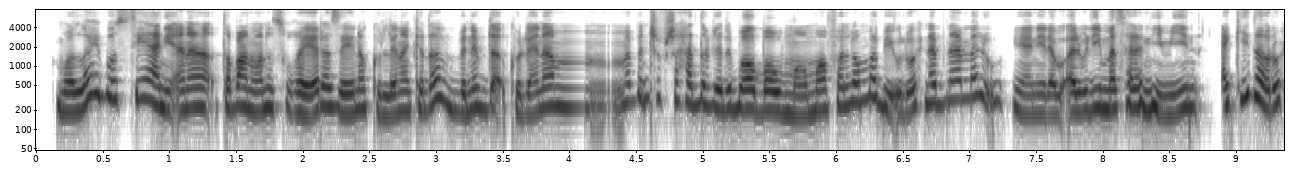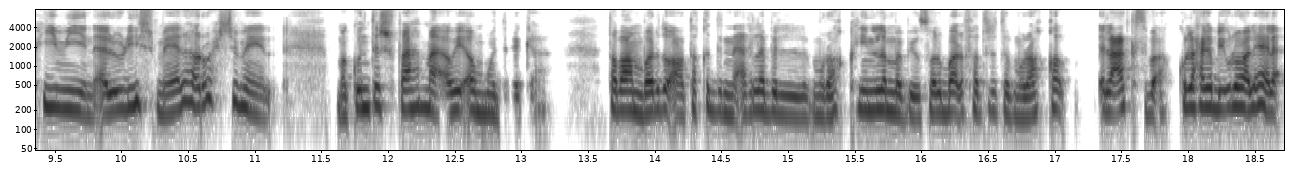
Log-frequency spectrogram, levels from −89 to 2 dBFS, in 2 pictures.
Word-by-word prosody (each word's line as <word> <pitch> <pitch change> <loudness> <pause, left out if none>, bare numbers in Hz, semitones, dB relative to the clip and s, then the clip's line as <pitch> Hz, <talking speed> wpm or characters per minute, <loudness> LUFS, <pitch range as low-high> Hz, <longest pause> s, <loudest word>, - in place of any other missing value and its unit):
والله 210 - +2
بُصِّي، 315 -1 -2
يعني 240 -9 +2
أنا 220 +1 +2
طبعًا، 230 0 +2
وأنا 200 +3 0
صغيِّرة، 210 -1 +3
زينا 200 -2 +1
كلّنا 180 -1 -2
كده، 200 +9 -1
بنبدأ، 215 -4 -1
كلّنا 185 +5 -1 0.4
ما 260 - -5
بنشوفش 305 0 -5
حد 255 -2 -1
غير 215 -3 +1
بابا 215 -1 +4
وماما، 190 0 +1
فاللي 230 +5 -1
هُم 295 +4 0
بيقولوه 205 -3 0
إحنا 255 +3 -2
بنعمله. 295 +3 -3
يعني، 180 -3 -3
لو 175 -1 0
قالوا 190 +1 +3
لي 220 +2 0
مثلًا 220 +2 +2
يمين، 220 -1 +1 0.2
أكيد 300 +9 0
هاروح 255 -2 +3
يمين، 210 -5 -1
قالوا 190 +3 +2
لي 230 +4 +1
شمال، 195 -5 -2
هاروح 275 +3 0
شمال. 210 - -3 0.5
ما 170 - -4
كنتش 220 +4 +1
فاهمة 210 0 +1
أوي 195 +2 +1
أو 200 - +1
مُدرِكة. 185 +2 -7 0.4
طبعًا، 200 -1 +4
برضه، 190 +3 +3
أعتقد 195 +3 -4
إن 180 -2 -3
أغلب 200 0 -1
المراهقين، 170 +3 -3
لمّا 195 -3 +2
بيوصلوا 170 +2 -2
بقى 195 +1 +2
لفترة 190 0 -7
المراهقة، 170 +6 -3 0.2
العكس - - +3
بقى، - - -3
كل 225 0 +2
حاجة 225 0 +4
بيقولوا 225 +1 +2
عليها 220 +1 +4
لأ، 190 0 0
210 Hz, 195 wpm, -23 LUFS, 190-230 Hz, 0.5 s, بابا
